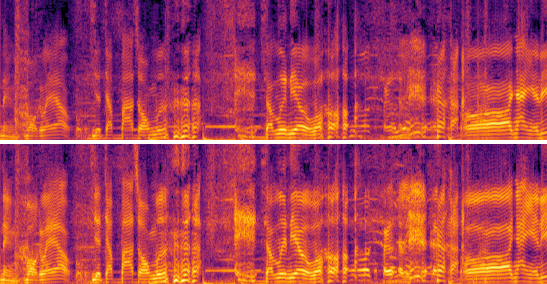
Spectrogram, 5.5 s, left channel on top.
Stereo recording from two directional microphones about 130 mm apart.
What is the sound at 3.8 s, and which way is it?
Speech, 75° right (ahead or behind).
